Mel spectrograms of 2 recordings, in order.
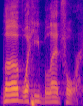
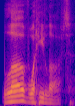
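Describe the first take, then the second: First: Slow, deliberate, a bit fuller; slow solemn charge; slow emphasis. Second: Slow, deliberate charge; slow pastoral emphasis. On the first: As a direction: let it sink in slowly. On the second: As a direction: land it slowly. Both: Real, not acted. Preacher's key charge.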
